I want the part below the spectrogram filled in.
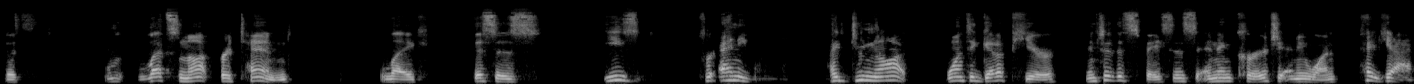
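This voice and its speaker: A man speaking slowly and with heavy emphasis, profane and rambling as he urges listeners on. The sound is dry, with no room echo. He is a guest on a live online audio panel. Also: a little high, a little mellow.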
